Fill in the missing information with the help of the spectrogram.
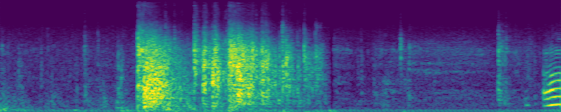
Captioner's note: door slams; glass shattering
